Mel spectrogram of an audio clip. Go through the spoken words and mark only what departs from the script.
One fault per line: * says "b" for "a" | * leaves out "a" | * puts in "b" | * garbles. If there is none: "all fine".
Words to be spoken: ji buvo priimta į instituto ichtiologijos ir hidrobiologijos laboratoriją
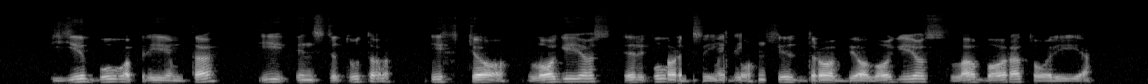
* garbles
